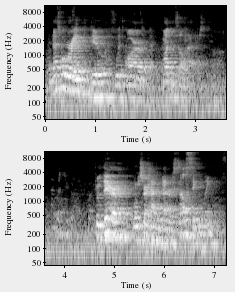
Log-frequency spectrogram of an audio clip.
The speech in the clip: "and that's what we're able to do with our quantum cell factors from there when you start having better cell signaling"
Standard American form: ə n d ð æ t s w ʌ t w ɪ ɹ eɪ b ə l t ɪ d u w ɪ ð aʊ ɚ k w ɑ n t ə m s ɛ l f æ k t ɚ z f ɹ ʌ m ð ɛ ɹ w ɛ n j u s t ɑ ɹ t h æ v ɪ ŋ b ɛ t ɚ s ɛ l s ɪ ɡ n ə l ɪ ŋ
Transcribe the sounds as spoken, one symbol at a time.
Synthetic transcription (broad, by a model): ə n ð æ t s w ʌ t w ɪ ɹ eɪ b l t ɪ d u w ɪ ð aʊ ɚ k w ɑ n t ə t s ɛ l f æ t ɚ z f ɹ ʌ m ð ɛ ɹ w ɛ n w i s t ɑ ɹ t h æ v ɪ ŋ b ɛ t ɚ s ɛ l s ɪ ɡ n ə l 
